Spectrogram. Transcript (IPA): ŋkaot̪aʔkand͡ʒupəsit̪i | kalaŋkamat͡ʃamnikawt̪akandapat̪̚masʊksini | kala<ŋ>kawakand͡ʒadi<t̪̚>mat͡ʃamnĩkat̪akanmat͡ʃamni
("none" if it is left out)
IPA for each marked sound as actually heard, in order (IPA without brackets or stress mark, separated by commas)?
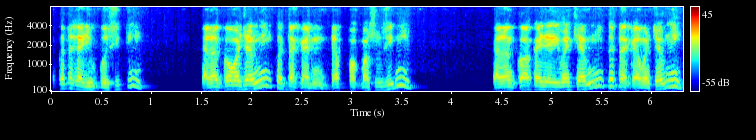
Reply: ŋ, none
